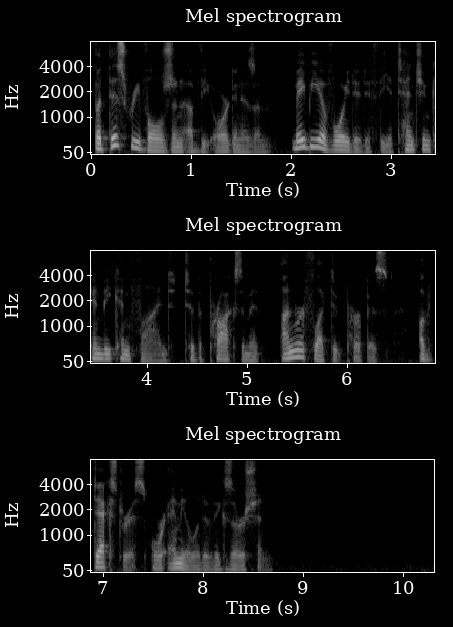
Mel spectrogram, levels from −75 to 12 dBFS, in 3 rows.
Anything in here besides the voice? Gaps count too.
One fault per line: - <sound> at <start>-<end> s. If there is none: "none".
none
